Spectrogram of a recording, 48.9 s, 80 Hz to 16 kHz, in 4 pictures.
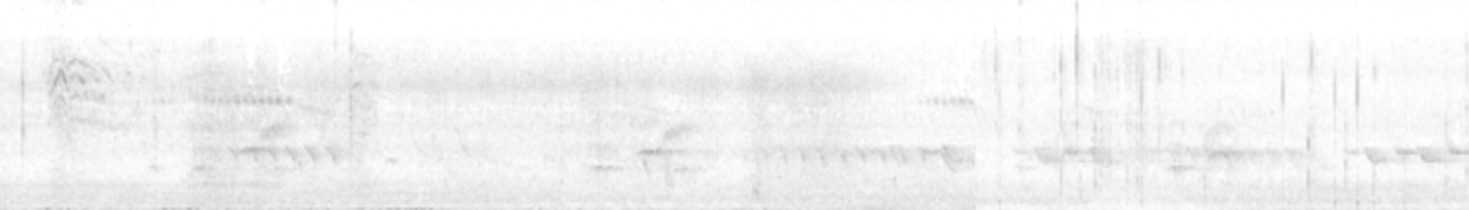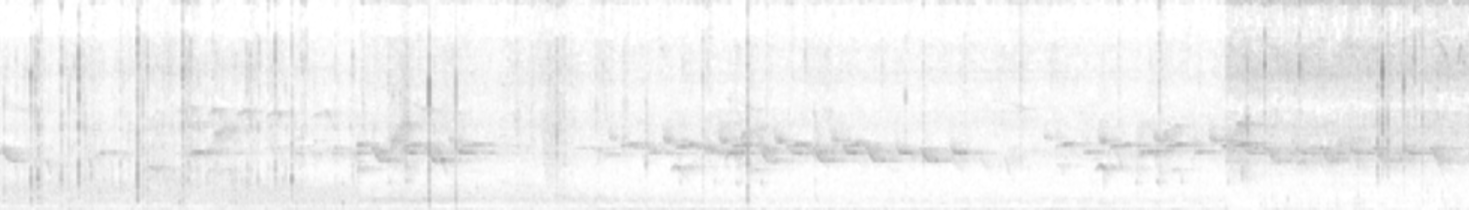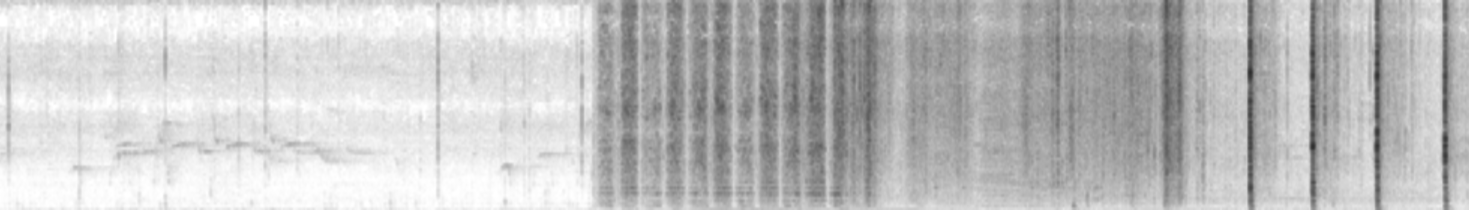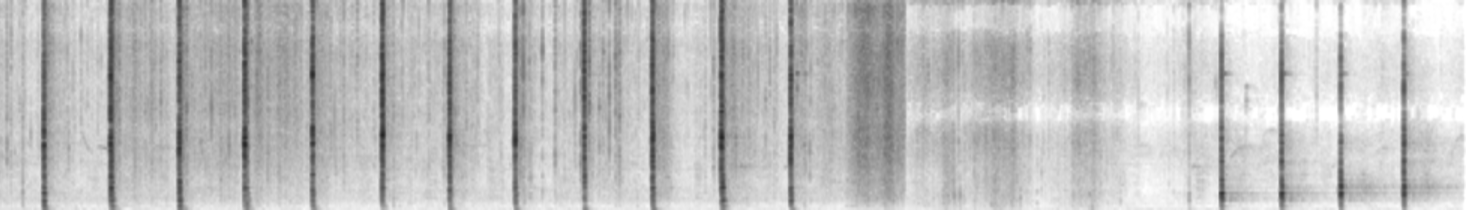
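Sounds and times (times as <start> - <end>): hand sawing wood: 29.5 - 44.3
sharp wooden knocks: 29.5 - 44.3.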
